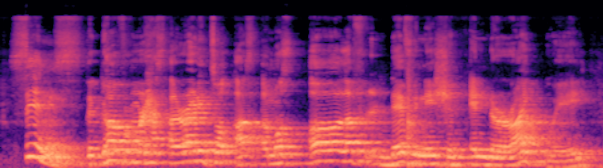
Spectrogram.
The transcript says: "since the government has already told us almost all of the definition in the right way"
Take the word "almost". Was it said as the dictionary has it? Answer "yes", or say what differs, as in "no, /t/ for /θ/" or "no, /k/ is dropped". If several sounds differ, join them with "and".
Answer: no, /l/ is dropped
